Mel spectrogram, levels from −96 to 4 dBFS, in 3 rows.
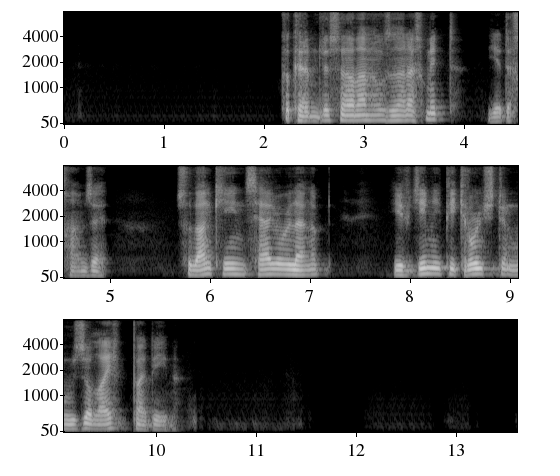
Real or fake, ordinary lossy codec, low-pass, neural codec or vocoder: fake; none; none; codec, 16 kHz, 0.5 kbps, FunCodec, trained on LibriTTS, 25 frames a second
